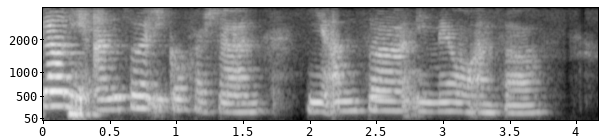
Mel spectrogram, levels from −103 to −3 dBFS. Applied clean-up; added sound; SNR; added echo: neural mask model Resemble Enhance denoiser.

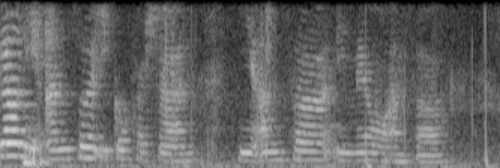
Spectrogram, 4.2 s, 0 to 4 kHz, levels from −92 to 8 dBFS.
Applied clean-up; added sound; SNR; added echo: none; none; none; none.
